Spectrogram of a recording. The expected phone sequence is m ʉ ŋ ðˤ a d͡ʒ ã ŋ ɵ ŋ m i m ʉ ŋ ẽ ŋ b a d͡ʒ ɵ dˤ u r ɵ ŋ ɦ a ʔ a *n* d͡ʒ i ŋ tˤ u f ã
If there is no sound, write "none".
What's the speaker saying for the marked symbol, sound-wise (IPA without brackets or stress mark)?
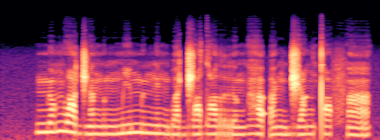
ŋ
